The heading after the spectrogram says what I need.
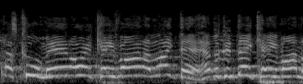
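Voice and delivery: high-pitched approving TSA worker; voice going up. Retold or imitated. TSA worker sending a passenger off, high-pitched and pleased. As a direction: keep it up in a squeaky register. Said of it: "his voice went up a little bit".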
